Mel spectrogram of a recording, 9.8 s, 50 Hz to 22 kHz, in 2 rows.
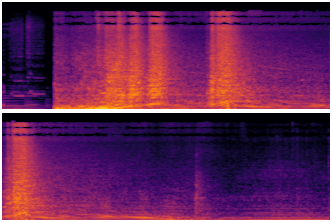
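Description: Dodge Challenger SRT Hellcat's 6.2-litre supercharged V8 revved in about four quick throttle blips, rising in pitch each time, then settling to a steady idle.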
